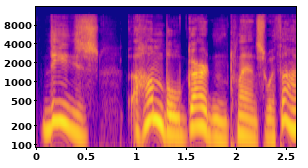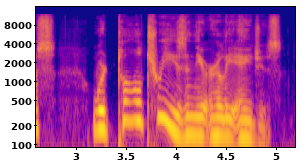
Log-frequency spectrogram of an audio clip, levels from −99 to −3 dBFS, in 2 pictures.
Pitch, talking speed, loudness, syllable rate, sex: 165 Hz, 150 wpm, -18 LUFS, 4.5 syllables/s, male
